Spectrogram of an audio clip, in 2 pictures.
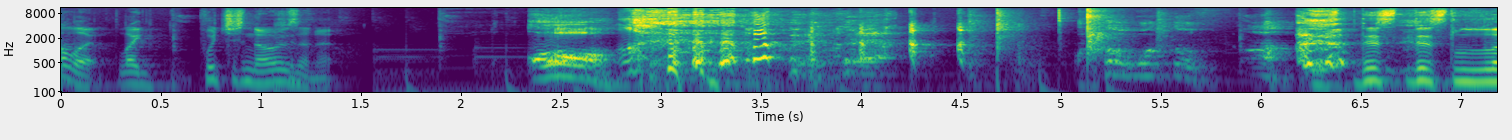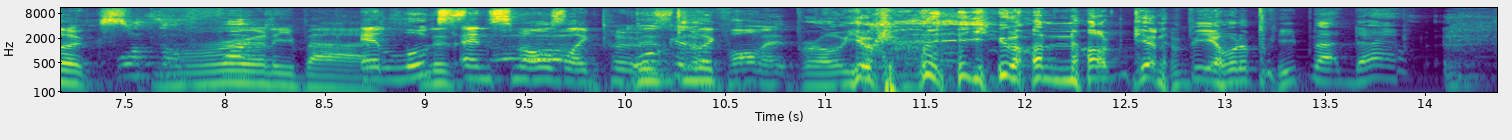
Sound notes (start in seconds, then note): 2.4 grunts; 2.6 laughing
